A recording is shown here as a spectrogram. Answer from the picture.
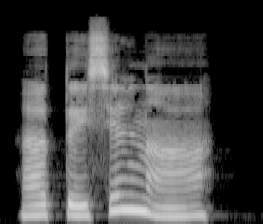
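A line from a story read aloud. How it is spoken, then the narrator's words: Drawling, appraising. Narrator (Russian): протянула подошедшая Ада, оценивающая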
